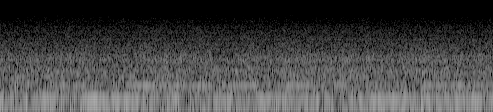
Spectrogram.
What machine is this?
fan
